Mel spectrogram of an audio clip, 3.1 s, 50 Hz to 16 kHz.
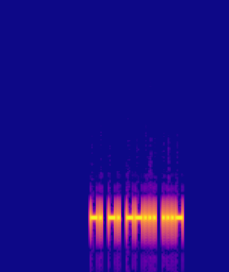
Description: Morse code, heard as a keyed tone, about 40 wpm, 700 Hz. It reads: NN7V
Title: USA Call Signs - 4 Characters - 3x Character Spacing - 40wpm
